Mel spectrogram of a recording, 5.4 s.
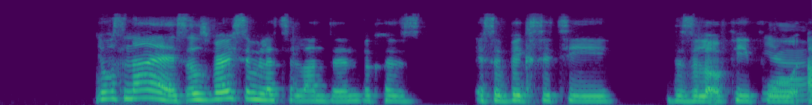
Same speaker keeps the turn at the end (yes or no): yes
